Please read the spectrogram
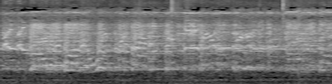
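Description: Music with a synthesized singing voice, thin-sounding with almost no bass, playing continuously.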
